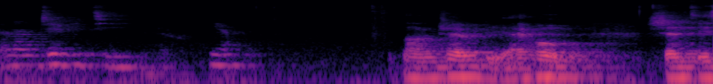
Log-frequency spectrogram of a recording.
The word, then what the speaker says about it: Shenti: it's shanti nashanti but actually no it's shinty it's a chinese word that means body and health and when you look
